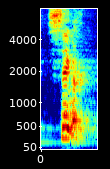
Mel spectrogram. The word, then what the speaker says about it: singer: Another popular word with a silent letter is singer. The G is silent. Now, we say finger, we say the G. Younger, again with the G, but singer, no G.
